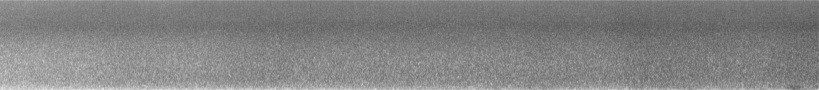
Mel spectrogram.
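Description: Sea surf washing onto a sandy beach: a steady hiss of water that fades in and grows gradually louder.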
